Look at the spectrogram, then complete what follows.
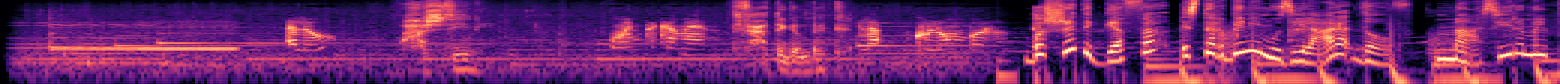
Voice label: Egyptian Commercial; Egyptian Commercial DemoReel 2025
